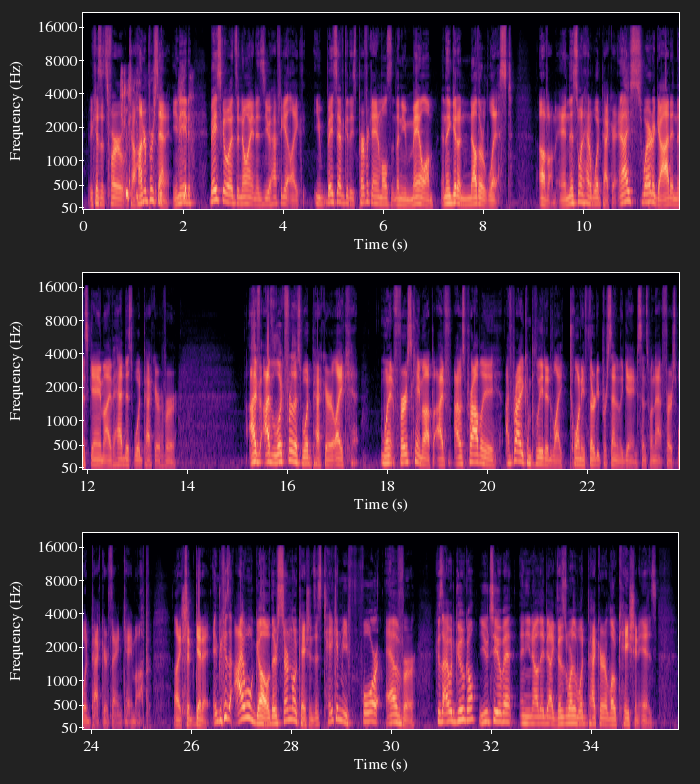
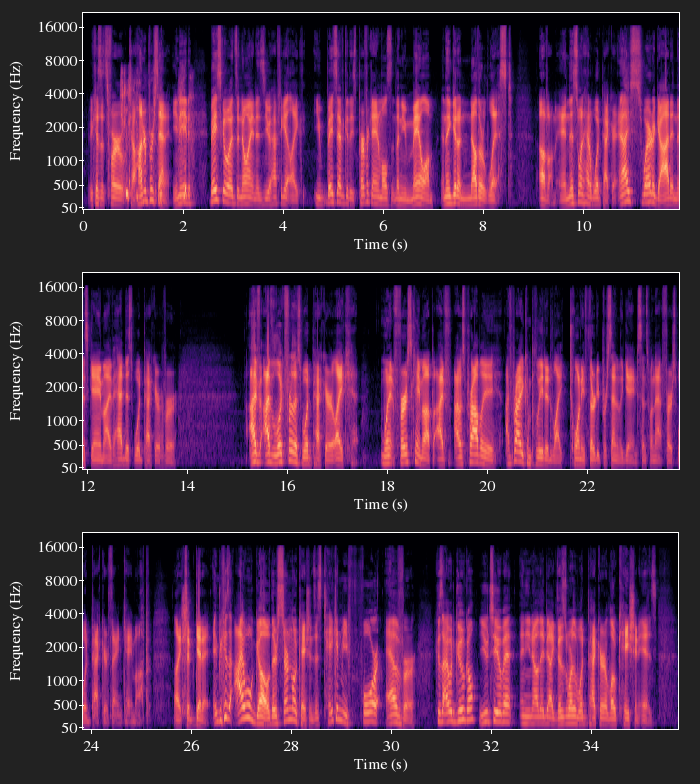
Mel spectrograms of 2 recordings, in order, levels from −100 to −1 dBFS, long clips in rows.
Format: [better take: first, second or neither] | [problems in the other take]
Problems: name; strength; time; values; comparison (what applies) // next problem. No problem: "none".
first | thin; very slightly; fading below 250 Hz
